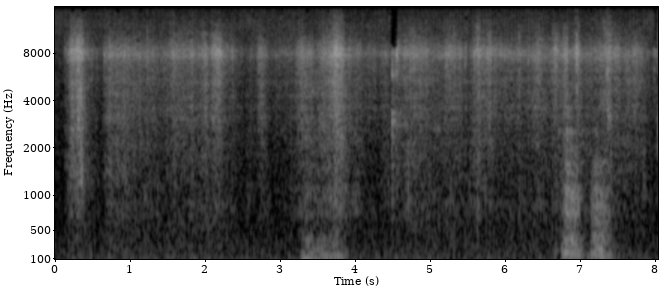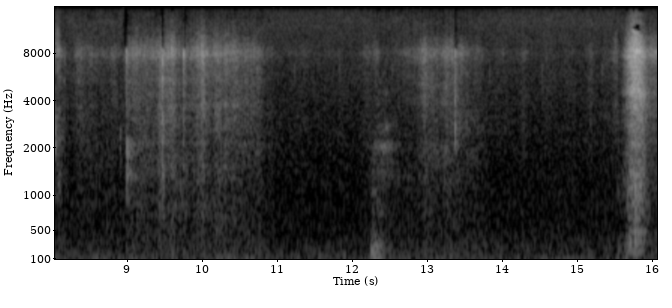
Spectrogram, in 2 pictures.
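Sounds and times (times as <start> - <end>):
person humming mm: 3.2 - 4.0, 12.2 - 12.6
person chewing with lip smacks: 7.9 - 8.2.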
